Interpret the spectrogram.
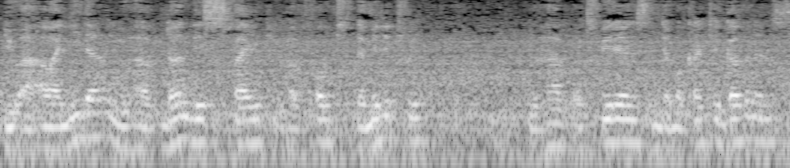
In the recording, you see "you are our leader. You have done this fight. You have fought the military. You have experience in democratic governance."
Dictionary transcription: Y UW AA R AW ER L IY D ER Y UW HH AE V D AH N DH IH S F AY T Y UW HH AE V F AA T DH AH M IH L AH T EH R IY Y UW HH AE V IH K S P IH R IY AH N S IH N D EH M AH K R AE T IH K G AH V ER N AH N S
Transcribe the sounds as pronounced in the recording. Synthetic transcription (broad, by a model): Y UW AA R AW ER L IY D ER Y UW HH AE V D AH N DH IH S P AY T Y UW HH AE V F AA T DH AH M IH L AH T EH R IY Y UW HH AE V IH K S P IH R IY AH N S IH N D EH M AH K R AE T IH K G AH V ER N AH N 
